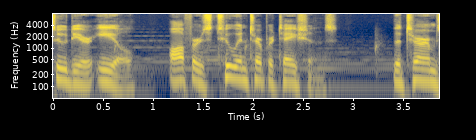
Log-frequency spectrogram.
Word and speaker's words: Sidereal: Sidereal, the last portion of her name, which is pronounced Sudir-eel, offers two interpretations.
